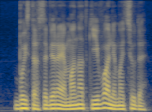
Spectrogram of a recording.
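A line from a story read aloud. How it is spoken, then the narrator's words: Sudden sharp announcement. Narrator (Russian): неожиданно резко объявил аптекарь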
